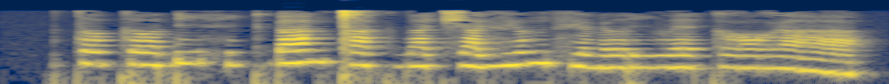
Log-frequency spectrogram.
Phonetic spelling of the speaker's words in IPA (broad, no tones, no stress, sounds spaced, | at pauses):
t ʌ k ɾ ʌ ɗ i h i k ɠ a ŋ ǀ a k d̪ a t͡ʃ a vʲ ʌ ŋ fʲ a ɳ ə ɾ i β ɛ k ɣ ɒ ɣ a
